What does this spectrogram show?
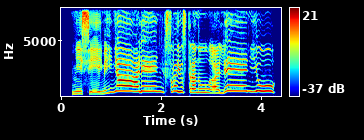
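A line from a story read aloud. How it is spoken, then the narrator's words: Yelling at top of lungs. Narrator (Russian): Орал он во всё горло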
